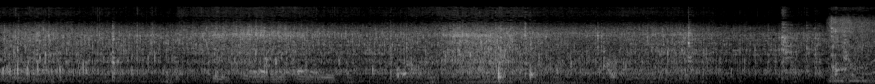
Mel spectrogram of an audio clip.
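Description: Chicken pieces frying in hot oil in an aluminium karahi, a steady sizzle with a few sharp clicks of the ladle against the pan. The sound changes abruptly near the end.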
